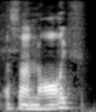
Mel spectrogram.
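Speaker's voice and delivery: low, soft Australian from the throat; throaty Australian. Shown as a demonstration. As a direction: push the Australian vowels down in the throat. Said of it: "from the bottom of your throat".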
